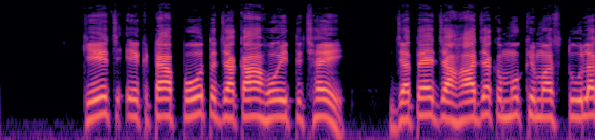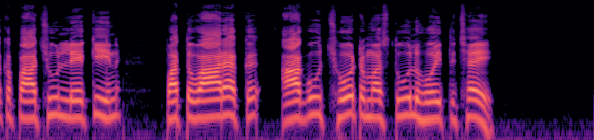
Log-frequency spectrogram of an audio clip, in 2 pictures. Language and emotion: Maithili, neutral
